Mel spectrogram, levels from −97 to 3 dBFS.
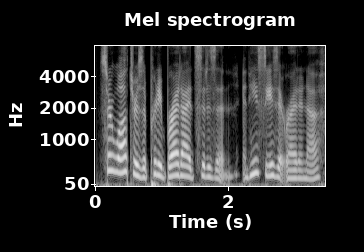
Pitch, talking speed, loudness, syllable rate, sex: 220 Hz, 240 wpm, -17 LUFS, 5.7 syllables/s, female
